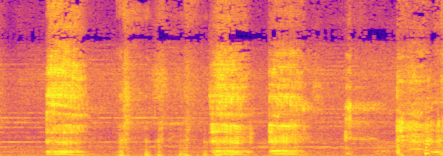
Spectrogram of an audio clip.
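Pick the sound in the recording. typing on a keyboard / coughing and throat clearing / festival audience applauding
coughing and throat clearing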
